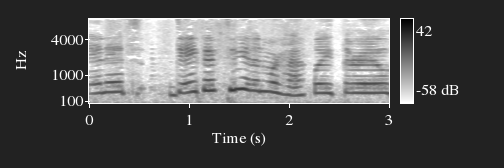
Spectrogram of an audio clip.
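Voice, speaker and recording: A woman with an American accent swings her pitch very widely. The sound is dry, with no echo. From Massachusetts, US. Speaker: student athlete vlogger; student vlogger. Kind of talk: casual vlog; casual vlog chat. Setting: in a car. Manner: casual, filler-heavy. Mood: chatty, light. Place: car. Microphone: phone near.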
